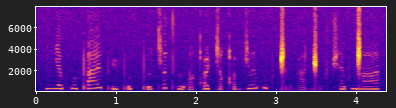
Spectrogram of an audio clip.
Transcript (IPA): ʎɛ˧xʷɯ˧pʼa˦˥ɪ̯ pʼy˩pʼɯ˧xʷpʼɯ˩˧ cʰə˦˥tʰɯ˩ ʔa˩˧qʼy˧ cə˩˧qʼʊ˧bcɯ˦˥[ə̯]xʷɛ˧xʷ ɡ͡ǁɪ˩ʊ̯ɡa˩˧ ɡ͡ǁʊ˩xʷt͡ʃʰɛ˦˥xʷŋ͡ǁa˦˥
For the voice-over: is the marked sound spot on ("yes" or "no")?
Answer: no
